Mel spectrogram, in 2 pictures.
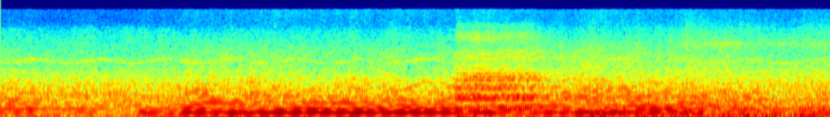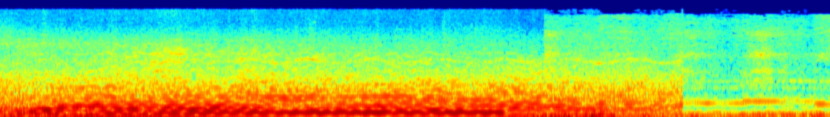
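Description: The AIDAsol cruise ship's deep horn sounding long drawn-out blasts on departure, stopping about two seconds before the end, with music playing along.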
